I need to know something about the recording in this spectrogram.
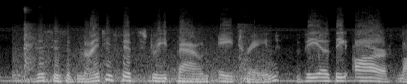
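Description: Sliding train doors open.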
